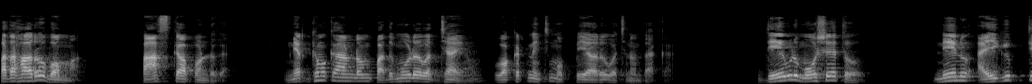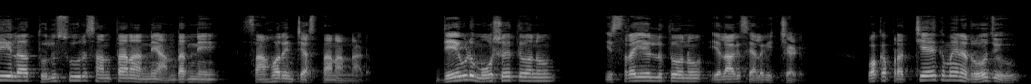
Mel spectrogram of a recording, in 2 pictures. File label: telugu bangladesh; mighty men of god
